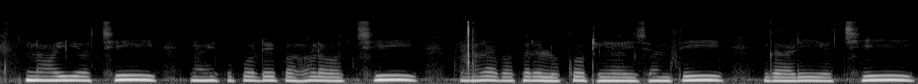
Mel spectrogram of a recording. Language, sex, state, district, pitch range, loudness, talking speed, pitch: Odia, male, Odisha, Khordha, 170-195 Hz, -18 LUFS, 85 wpm, 180 Hz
